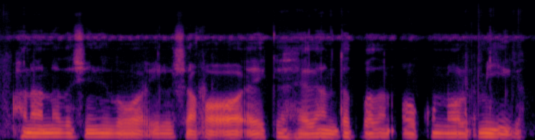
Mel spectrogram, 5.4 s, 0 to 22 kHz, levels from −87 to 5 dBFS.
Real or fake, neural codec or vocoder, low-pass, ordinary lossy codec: fake; vocoder, 44.1 kHz, 128 mel bands every 256 samples, BigVGAN v2; 19.8 kHz; none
